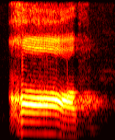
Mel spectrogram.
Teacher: قاف کا مخرج جو ہے دو نقطوں والا جو قاف ہے اس کا مخرج ہے زبان کی جڑ اوپر والے تالو کے نرم حصے سے لگے تو قاف پڑھا جاتا ہے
